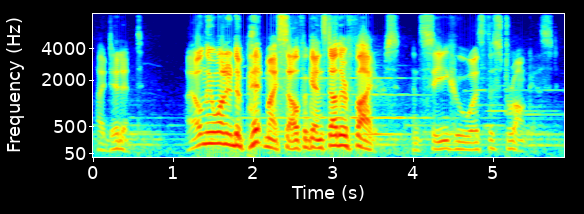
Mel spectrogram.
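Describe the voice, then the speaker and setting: Earnest, disciplined young male fighter for a game: forceful, expressive, humble, with music behind. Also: medium pitch. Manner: earnest, measured. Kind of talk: video game character acting.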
